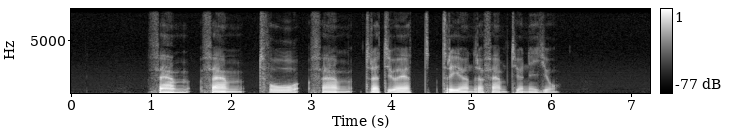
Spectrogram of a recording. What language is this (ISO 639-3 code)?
swe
